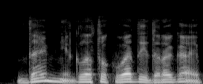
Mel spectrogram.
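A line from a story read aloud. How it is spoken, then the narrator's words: Whisper. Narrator (Russian): прошептал он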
